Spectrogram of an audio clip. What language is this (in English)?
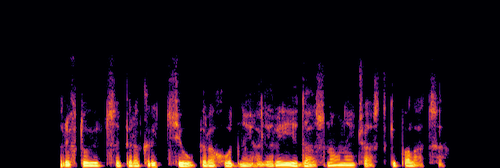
Belarusian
